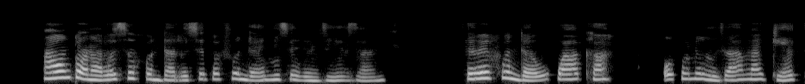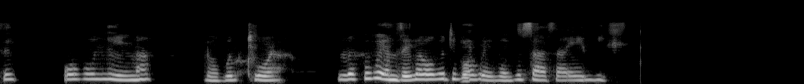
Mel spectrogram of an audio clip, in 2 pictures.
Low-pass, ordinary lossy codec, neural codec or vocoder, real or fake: 7.2 kHz; AAC, 32 kbps; codec, 16 kHz, 1 kbps, FreqCodec, larger model; fake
